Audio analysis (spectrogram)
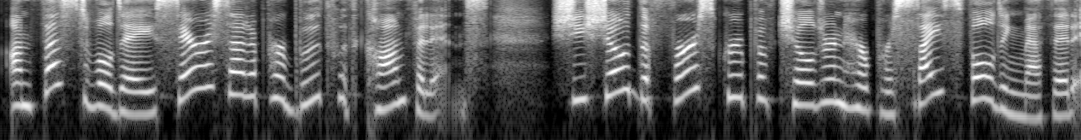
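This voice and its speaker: Woman storyteller, high voice, slow, gentle reading, dry close sound. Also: smooth, no echo. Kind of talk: scripted children's story narration.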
